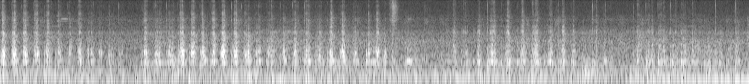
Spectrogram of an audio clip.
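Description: A red-handled, metal-tipped stylus scratches across a flat, black-coated copper foil scratch art board in quick, short, irregular strokes. The sound is a quiet, dry scraping patter with a faint bright edge. It eases into softer, lighter scratching partway through, then picks up again.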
